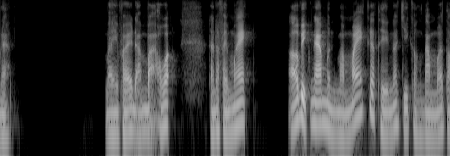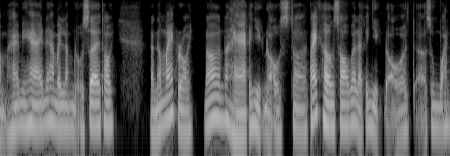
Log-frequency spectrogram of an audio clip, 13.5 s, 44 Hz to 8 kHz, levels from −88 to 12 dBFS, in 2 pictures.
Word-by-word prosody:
nè. 90 -1 -3 1.4
Mày 95 0 -2
phải 95 +3 +1
đảm 105 0 -1
bảo - - 0
á - - +5 0.6
là 95 - -1
nó 105 - -1
phải 95 -1 -1
mát. 130 +7 +3 0.6
Ở - - +4
Việt - - +5
Nam 130 0 +6
mình 100 -5 -1
mà 95 -1 -1
mát 160 - +2
á 180 - +2
thì 95 -3 -1
nó 105 +7 -3
chỉ 105 - -3
cần 95 -2 -9
nằm 90 -1 -1
ở 105 - -1
tầm 100 -4 -5
22-25 125 +1 0
độ 110 - -7
C 110 - -1 0.2
thôi 130 -1 0 0.6
là 100 - -2
nó 110 +4 0
mát 160 +8 +1
rồi, 105 0 -1 0.2
nó 155 +5 +2
nó 155 0 -1
hạ 95 -5 +3
cái 125 - -1
nhiệt 115 -5 -1
độ 100 -1 -3
s 105 - -5 0.2
mát 160 +5 +5
hơn 130 -4 +5
so 125 0 +1
với 140 +1 -1
lại - - -2
cái 120 - -5
nhiệt 110 -6 -4
độ 95 - -4
ở 105 - -4
ở - - -9
xung 115 -1 -5
quanh, 120 +1 -4
115 Hz, 225 wpm, -24 LUFS, 100-130 Hz, 1.4 s, Nam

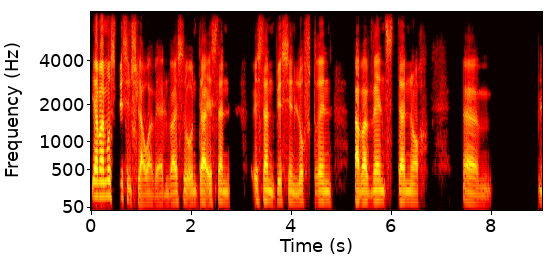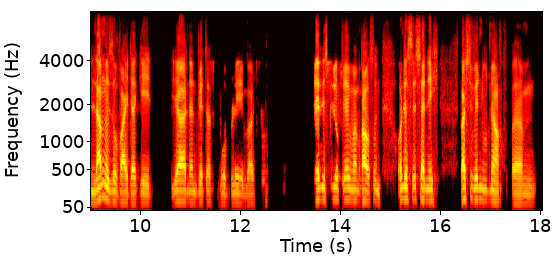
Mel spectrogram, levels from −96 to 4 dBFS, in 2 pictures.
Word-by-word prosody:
ja, 165 - +8
man 165 0 +9
muss 175 -2 +1
bisschen - - -2
schlauer 95 +1 -1
werden, 90 0 -9
weißt 100 +1 -1
du? - - -3
Und 105 -2 -8
da - - +7
ist - - -1
dann 105 -3 -1 0.5
ist - - -5
dann 115 -2 +4
'n 100 - -9
bisschen 110 -1 -2
Luft 110 +3 -4
drin, 110 -1 -1 0.4
aber 110 -1 +5
wenn's 115 0 -1
dann 110 0 +3
noch, 100 -2 -5 0.7
ähm, 90 -3 -3 0.9
lange 130 +6 +4
so 110 -2 -5
weitergeht, 105 -1 -1 0.3
ja, 115 0 +4
dann 105 -1 -6
wird 110 0 -4
das 110 0 -8
Problem, 100 -2 -8
weißt 95 0 -7
du? 115 0 -23 0.9
Dann 120 +1 +6
ist 130 - -4
die - - -7
Luft 130 -1 -2
irgendwann 120 -2 0
raus 115 -2 +4
und 115 -3 -10 0.3
und 130 - -1
es 135 - +2
ist 135 - -3
ja - - +7
nicht 120 -1 -3 0.4
weißt 130 -1 +4
du, 135 - -9
wenn 130 0 0
du 120 -2 -7
nach, 110 -3 0 0.2
ähm 95 -2 -4
110 Hz, 170 wpm, -25 LUFS, 100-120 Hz, 0.9 s, man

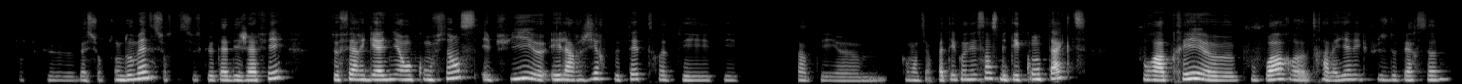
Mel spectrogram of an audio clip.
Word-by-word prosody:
sur - - -28
ce 445 - -43
que 185 -1 -14
bah, 190 0 -7
sur 195 +1 -14
ton 210 - -3
domaine. 240 +8 +4
Sur 265 -12 -14
c - - -43
sur 225 -2 -18
ce - - -29
que 200 - -5
tu 200 - -4
as 195 - +4
déjà 195 0 +2
fait, 285 +10 -1 0.4
te 215 - 0
faire 220 +1 +2
gagner 215 +1 +4
en 215 0 +4
confiance 270 +10 -1
et 210 - -4
puis, 255 +6 +1
heu, 215 - 0
élargir, 220 +4 +1
peut-être, 235 0 -6
tes 190 -1 -6
tes 190 -2 -12 0.6
enfin, 190 -2 -5
tes, 180 -1 -13
hem, 170 0 -11
comment 195 -1 -6
dire? 180 - -15
Pas 195 - -1
tes 220 - -6
connaissances 230 +4 -2
mais 215 - +2
tes 215 0 -1
contacts 250 +5 +1 0.5
pour, 210 -2 +3
après, 245 +7 +6
heu, 190 -2 0
pouvoir, 215 +3 +3
heu, 205 - -1
travailler 195 +1 -3
avec 225 0 -7
plus 215 -2 -10
de 205 - -5
personnes. 205 +3 -4
210 Hz, 200 wpm, -21 LUFS, 195-235 Hz, 0.6 s, après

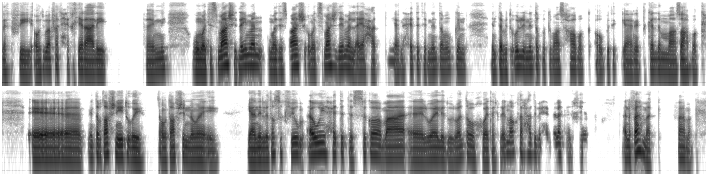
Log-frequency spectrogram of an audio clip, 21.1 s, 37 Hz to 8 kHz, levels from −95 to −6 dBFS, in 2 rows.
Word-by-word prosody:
لك 95 0 -7
فيه 90 -2 -2
أو 90 - 0
تبقى 110 +2 -1
فاتحة - - -7
خير 100 -1 +1
عليك 95 -1 +3 0.5
فاهمني، 100 +4 -3 0.4
وما 100 -1 +4
تسمعش 120 +8 +5
دايمًا 130 +3 +2
وما 105 -1 0
تسمعش 125 +6 +2
وما 100 - -2
تسمعش 130 +2 +1
دايمًا 120 +1 +1
لأي 100 -1 0
حد. 95 -1 -5
يعني 100 - -7
حتّة 110 -1 -6
إن 100 - -6
أنت 105 0 -4
ممكن 105 0 -5 0.4
أنت 95 0 0
بتقول 115 +4 -2
إن 110 -1 -1
أنت 110 - -3
كنت 100 -1 -11
مع 100 0 -2
أصحابَك، 100 0 -5
أو - - -4
بتك - - -12
يعني 90 0 -2
بتتكلِّم 100 +2 -5
مع 90 -1 +1
صاحبك 100 +1 -2 0.5
آآ 95 -1 +5
أنت 110 +3 -1
ما 120 - +1
تعرفش 130 +1 +4
نيّته 115 -2 +4
إيه 95 -1 +2 0.2
أو 100 - +2
ما 100 - 0
تعرفش 105 +4 0
النوايا 95 -2 +2
إيه، 85 -2 -6 0.4
يعني 95 +1 +4
اللي 100 0 +1
تثق 130 +3 -6
فيهم 130 -2 0
أوي، 135 +3 +5
حتّة 130 -3 -4
الثقة 125 +4 0
مع 110 +1 +5
آآ 95 -1 +1
الوالد 100 +1 +1
والوالدة 105 +5 -2
وإخواتك، 95 -3 -3
لإن 140 - -3
أكتر 140 -1 -2
حد 130 0 -6
بيحب 115 - -12
لك 135 0 -2
الخير 115 +1 -13 0.6
أنا - - 0
فاهمك، - - +2 0.2
فاهمك، - - -5
105 Hz, 195 wpm, -25 LUFS, 100-120 Hz, 0.6 s, تسمعش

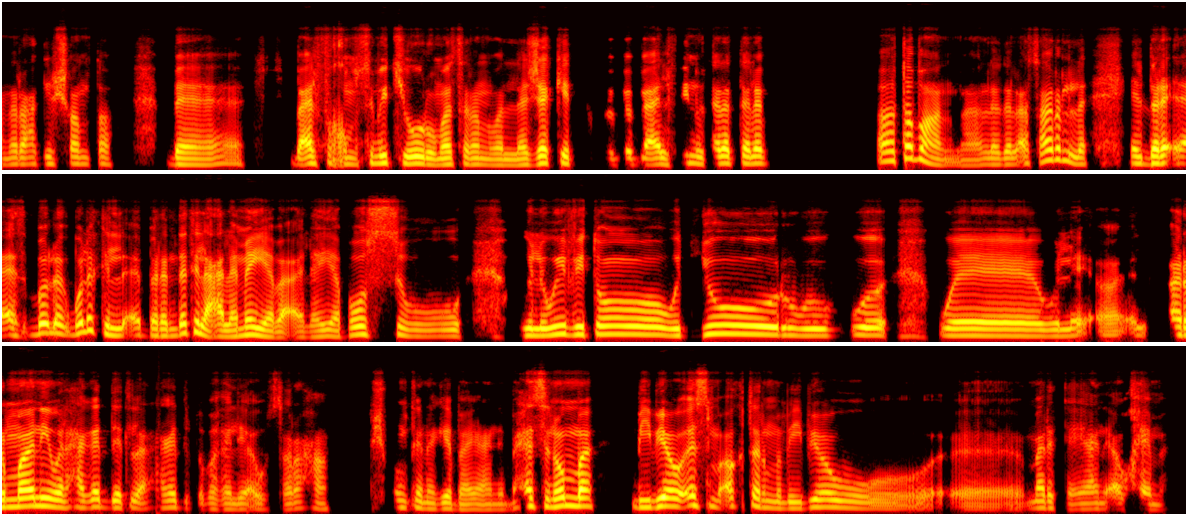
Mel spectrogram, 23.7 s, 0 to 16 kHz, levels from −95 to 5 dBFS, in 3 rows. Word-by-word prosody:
أنا 130 - -9
أروح 140 0 -3
أجيب 145 0 -9
شنطة 145 -3 -6 0.4
ب 135 - -2 0.7
ب1500€ 150 0 +1
مثلًا، 135 -1 -1
والّا 120 +1 -2
جاكيت 155 +2 +2 0.4
ب - - -22
ب2000 135 +5 -1
و3000 155 +1 +1 0.8
آه 200 +2 +2
طبعًا، 250 0 +2
لا 115 +3 -8
ده 135 - -3
الأسعار 220 - -1
ال 165 -10 -2 0.3
الب 150 - -1
باقول 165 +5 +3
لك 195 - +3
باقول 210 +6 +1
لك 260 -8 -2
البراندات 150 +4 0
العالمية 140 -3 +4
بقى، 120 - -1
اللي 120 +1 -9
هي 130 0 -2
Boss 170 +4 -2
و 135 -2 -6 0.5
وLouis 155 +5 +4
Vuitton 170 +2 +2 0.5
وDior 150 +4 -3 0.5
و 150 -2 0
و 165 -2 +2 0.4
و 155 -1 0 0.6
و 135 +1 -3
آآ 145 - -3
آه 80 +1 -6 0.4
الArmani 175 +3 +6
والحاجات 155 0 0
ديّة، 150 0 -2
لأ، - - -3
الحاجات 150 +1 -6
دي - - -24
بتبقى 120 -1 -13
غالية 120 0 -7
أوي - - -8
بصراحة - - -10 0.3
مش - - -10
ممكن 150 -2 -6
أجيبها، 120 -3 -4
يعني 110 0 -7
باحِسّ 170 +10 -2
إن 165 - -1
هُم 180 0 +7 0.3
بيبيعوا 175 +5 +5
اسم، 180 -3 -3
أكتر 175 -5 -2
ما 140 -2 -6
بيبيعوا 135 - -5 0.2
آآ - - -11
ماركة 140 -5 -6
يعني 120 +2 -8
أو - - -5
خامة. 105 - -8
150 Hz, 165 wpm, -24 LUFS, 130-165 Hz, 0.8 s, هُم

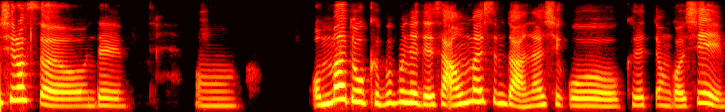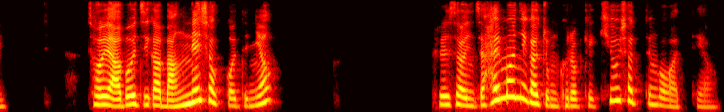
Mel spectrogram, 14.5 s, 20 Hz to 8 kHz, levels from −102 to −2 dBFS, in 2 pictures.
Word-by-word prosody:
싫었어요. 215 - +2
근데 190 0 -5 0.7
어 190 0 -12 0.7
엄마도 290 - +6
그 255 - -2
부분에 270 +2 +3
대해서 230 0 +2
아무 225 +4 +2
말씀도 295 -4 +1
안 170 +1 -1
하시고 195 -4 -3
그랬던 205 -2 -9
것이 185 0 -1 0.8
저희 220 -1 +2
아버지가 215 +2 +1
막내셨거든요. 225 - 0 1.6
그래서 225 -2 -2
인제 195 +1 -5
할머니가 350 - +2
좀 200 -5 -9
그렇게 185 0 -9
키우셨던 310 - -6
것 200 -2 -8
같아요. 160 -1 -16
215 Hz, 265 characters per minute, -23 LUFS, 190-265 Hz, 1.6 s, 엄마도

